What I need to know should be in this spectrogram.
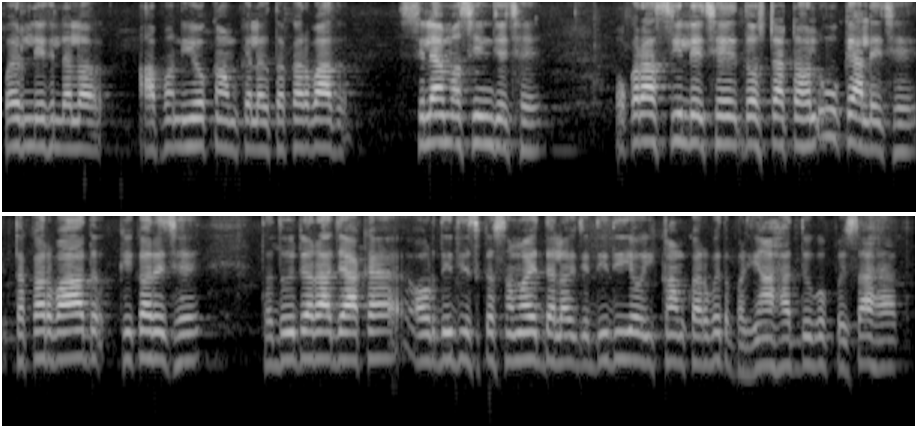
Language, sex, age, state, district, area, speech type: Maithili, female, 45-60, Bihar, Madhepura, rural, spontaneous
